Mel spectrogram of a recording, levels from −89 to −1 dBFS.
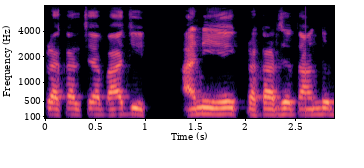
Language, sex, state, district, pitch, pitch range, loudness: Marathi, male, Maharashtra, Pune, 155 Hz, 150-160 Hz, -24 LUFS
